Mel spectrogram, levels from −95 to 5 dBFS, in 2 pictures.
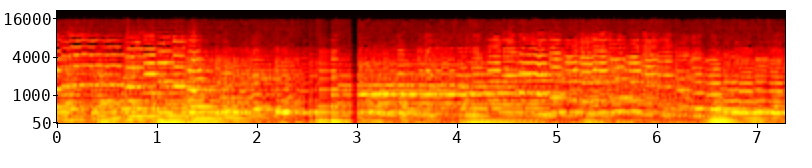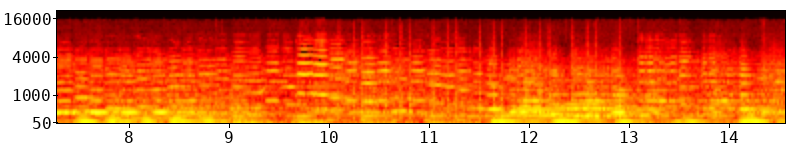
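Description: From 2.48 to 3.00 s, repeated stalls (stutter): the jitter buffer ran dry four times, each gap of up to 97 ms filled by extending the preceding sound, so the passage drags.

From 10.09 to 12.92 s, GSM signalling bursts: a nearby 2G phone's radio bursts, rectified in the audio circuit, produce a galloping dit-dit-dit of short 217 Hz buzzes just below the programme level.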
